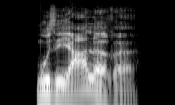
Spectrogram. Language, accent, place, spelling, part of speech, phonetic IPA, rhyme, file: German, Germany, Berlin, musealere, adjective, [muzeˈaːləʁə], -aːləʁə, De-musealere.ogg
- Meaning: inflection of museal: 1. strong/mixed nominative/accusative feminine singular comparative degree 2. strong nominative/accusative plural comparative degree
